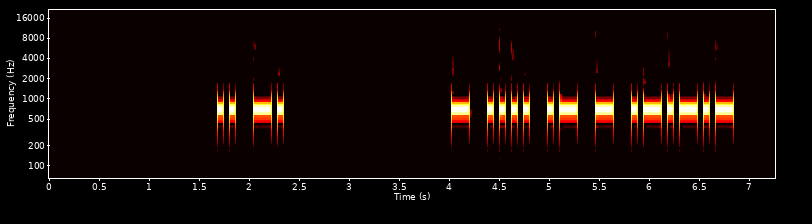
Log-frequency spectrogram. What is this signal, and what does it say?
Morse code, heard as a keyed tone, about 20 wpm, 700 Hz. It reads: IN THAT.
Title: 4x Word-Spacing - Sentences from Top 200 Words - 20wpm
